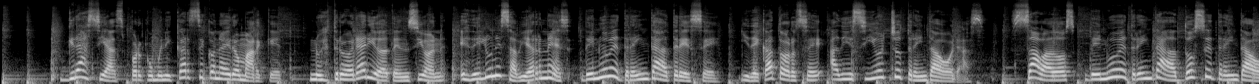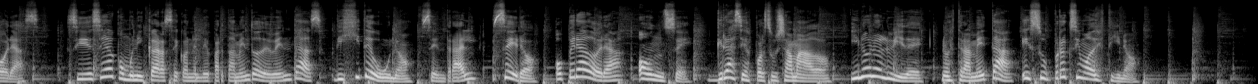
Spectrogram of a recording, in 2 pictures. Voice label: contestador

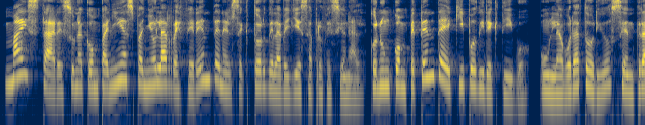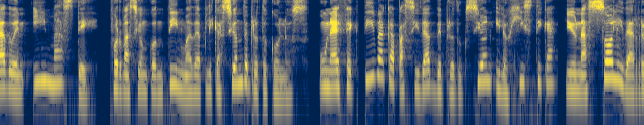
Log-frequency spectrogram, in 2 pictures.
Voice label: Corporativo

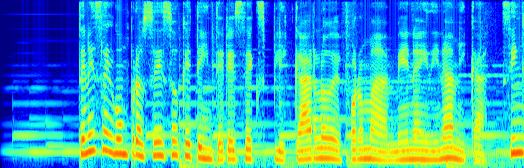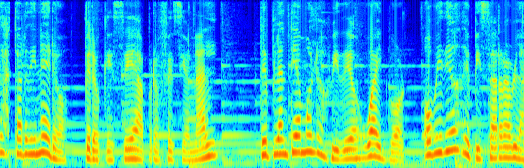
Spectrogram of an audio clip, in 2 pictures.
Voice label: e-learning arg

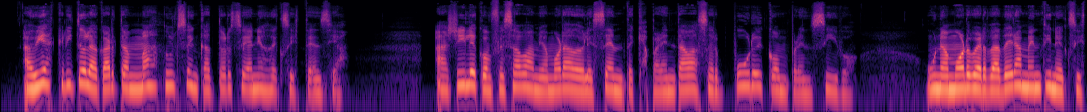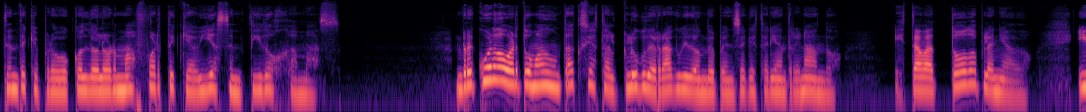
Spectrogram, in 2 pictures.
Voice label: Audiolibro rioplatense

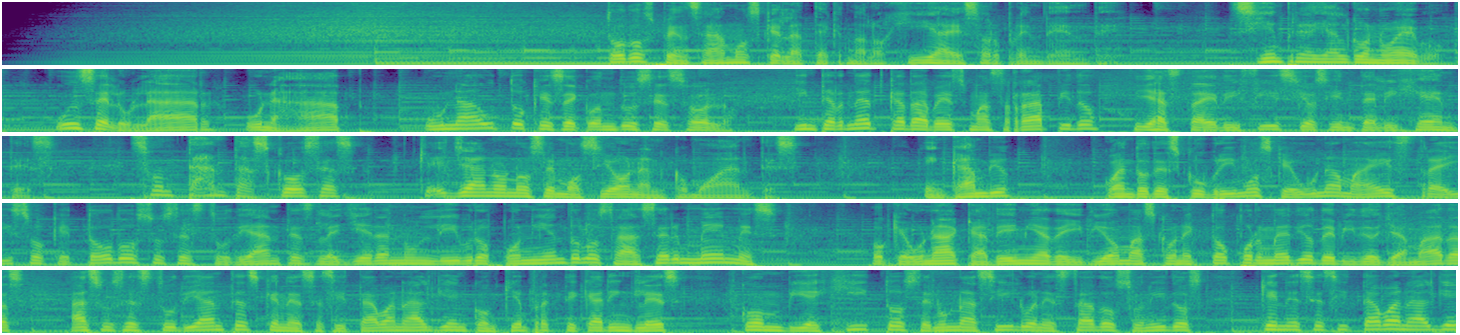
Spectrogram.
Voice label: manifiesto platicado

